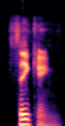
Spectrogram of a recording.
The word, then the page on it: thinking: American English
